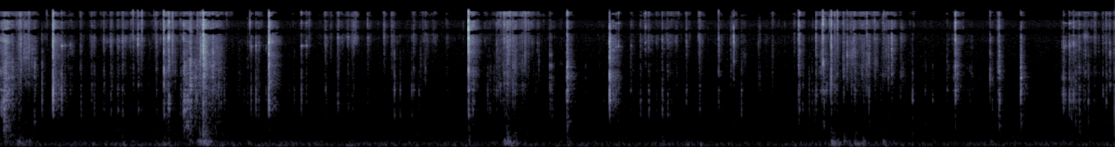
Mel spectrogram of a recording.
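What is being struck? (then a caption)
Bar of soap shaved with a knife blade. A utility knife blade shaves thin curls off a solid, dry, oval lilac Johnson's soap bar held in the hand. The sound is a quiet run of crisp, bright scrapes and crackling flakes, some as short sharp ticks and some as longer rasping strokes, with brief pauses between cuts.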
